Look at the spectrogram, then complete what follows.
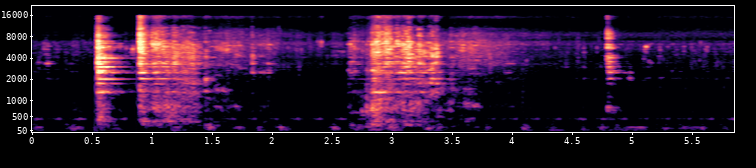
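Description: Metal slotted spoon clinking and scraping against a metal cooking pot while stirring pieces of meat: a sharp clink just over half a second in, scraping strokes around one and three seconds in, and another clink near the end.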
